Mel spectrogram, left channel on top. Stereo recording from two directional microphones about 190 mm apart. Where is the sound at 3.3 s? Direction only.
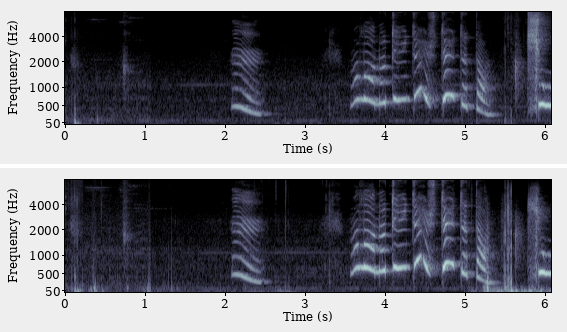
35° right (ahead or behind).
